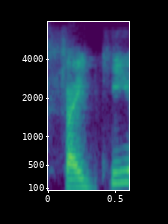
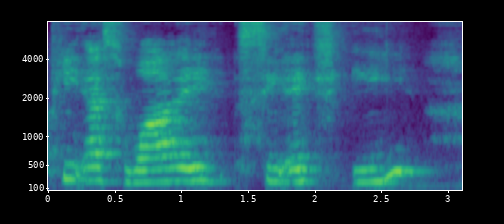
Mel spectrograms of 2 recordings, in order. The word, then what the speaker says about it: Psyche: And it's spelled oddly, uh p s y c h e. So, I'm I call it Psyche. Um Yeah. I think that's probably a an approximately right pronunciation.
